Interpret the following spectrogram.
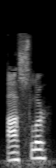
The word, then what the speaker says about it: ostler: with a full breath, except in air, herb, ostler, honor, humble, honest, humor, and their derivatives.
